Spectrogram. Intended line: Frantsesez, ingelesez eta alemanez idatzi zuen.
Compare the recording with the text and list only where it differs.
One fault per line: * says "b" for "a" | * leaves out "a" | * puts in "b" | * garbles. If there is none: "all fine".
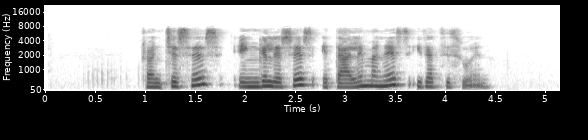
all fine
